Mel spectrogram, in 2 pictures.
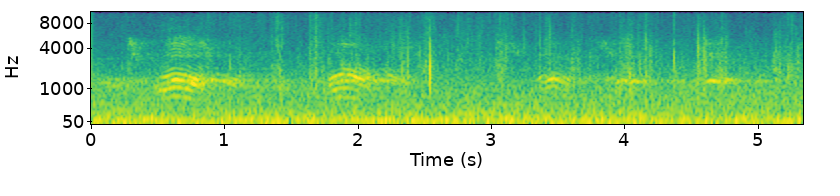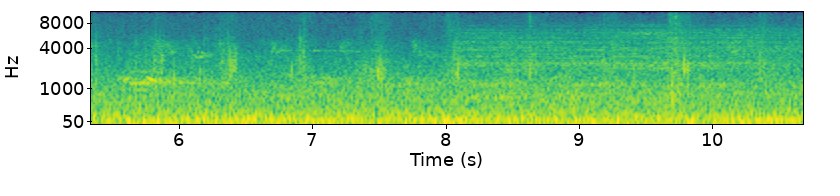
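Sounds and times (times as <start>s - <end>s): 
raven calling: 0.1s - 10.6s
low rumble: 6.5s - 10.6s.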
